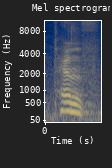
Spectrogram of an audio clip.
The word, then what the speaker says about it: tenth: becomes interdental all right tenth is a better example the n becomes interdental tenth my n is interdental um this t is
